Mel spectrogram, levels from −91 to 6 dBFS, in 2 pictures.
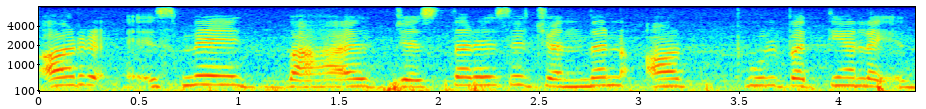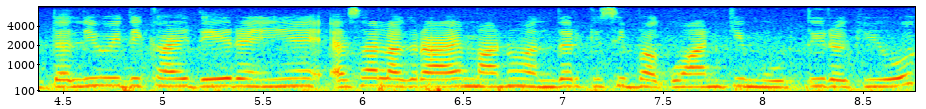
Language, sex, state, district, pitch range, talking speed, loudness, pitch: Hindi, female, Uttar Pradesh, Deoria, 240-275 Hz, 190 wpm, -16 LUFS, 255 Hz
